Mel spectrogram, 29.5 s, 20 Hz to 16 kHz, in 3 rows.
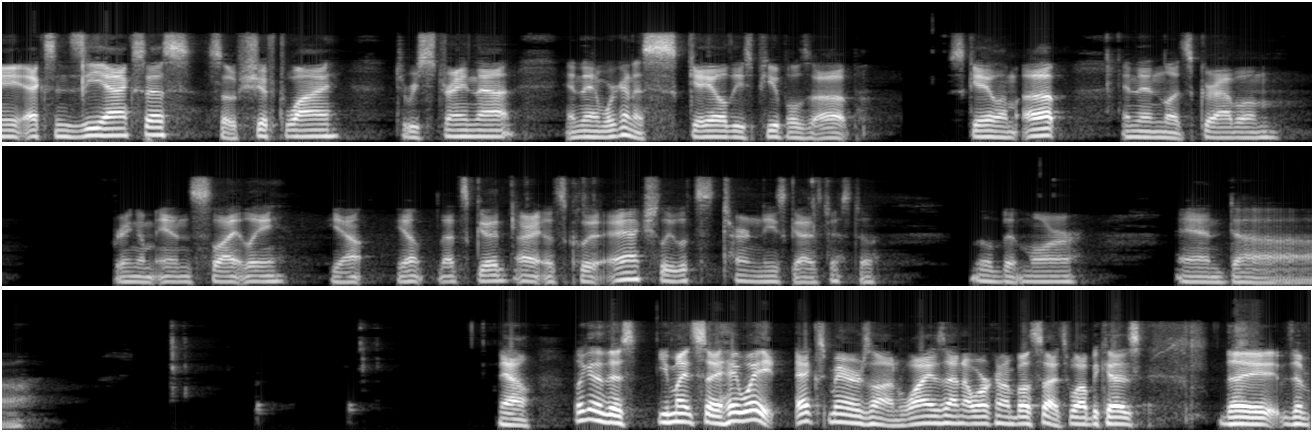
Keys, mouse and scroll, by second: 0.5 shift+y, 5.1 s, 7.0 click, 8.2 g, 10.5 click, 13.5 a, 14.1 l, 15.8 r, 17.6 click, 20.6 a, 20.8 l, 22.2 s, 24.6 click.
